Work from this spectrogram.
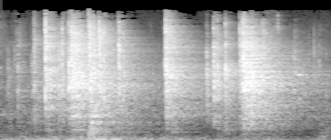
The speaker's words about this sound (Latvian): Durvis atver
